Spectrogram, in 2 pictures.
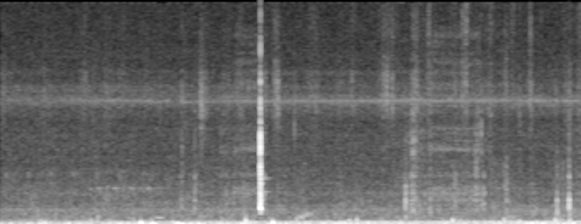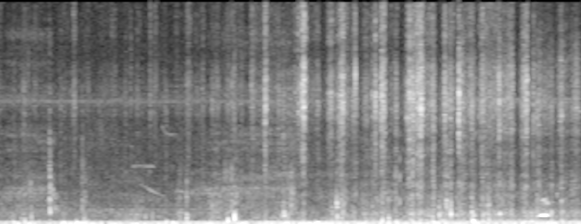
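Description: A horse's hooves thud softly on grass at a steady trot.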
